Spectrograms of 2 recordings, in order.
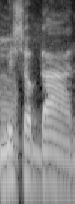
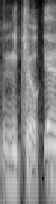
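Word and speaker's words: Michoacán: It's called Michoacan. You're supposed to pronounce like Michigama. Michoacan. It's Michoacan.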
